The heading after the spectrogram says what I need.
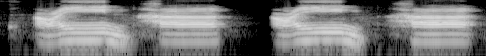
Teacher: এই দুইটা হরফ হলকের মধ্যখান হইতে উচ্চারণ হবে, অর্থাৎ কণ্ঠনালীর যে মাঝখান আছে সেখান থেকে উচ্চারণ হবে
